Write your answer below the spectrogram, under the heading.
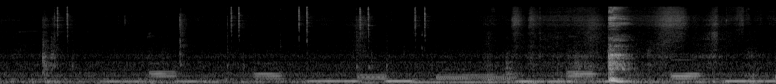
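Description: Soft background music playing a simple melody of held low notes, with scattered clicks of a computer keyboard or mouse. A short louder noise comes about six seconds in.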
